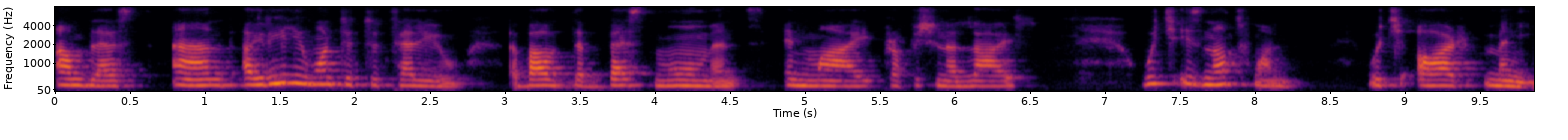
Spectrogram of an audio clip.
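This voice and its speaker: She is a woman with an ordinary speaking voice, medium pitch and ordinary pitch variation. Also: fairly slow pace. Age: 60s. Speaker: civil engineer. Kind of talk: panel discussion.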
